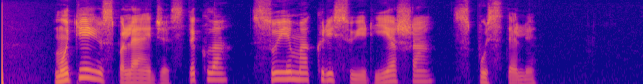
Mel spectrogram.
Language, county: Lithuanian, Klaipėda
